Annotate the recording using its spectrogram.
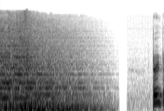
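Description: Closing chord of a TV programme's theme music, held and then fading out about three-quarters of the way through, leaving a brief silence.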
